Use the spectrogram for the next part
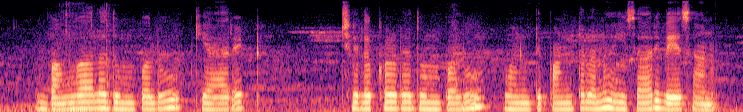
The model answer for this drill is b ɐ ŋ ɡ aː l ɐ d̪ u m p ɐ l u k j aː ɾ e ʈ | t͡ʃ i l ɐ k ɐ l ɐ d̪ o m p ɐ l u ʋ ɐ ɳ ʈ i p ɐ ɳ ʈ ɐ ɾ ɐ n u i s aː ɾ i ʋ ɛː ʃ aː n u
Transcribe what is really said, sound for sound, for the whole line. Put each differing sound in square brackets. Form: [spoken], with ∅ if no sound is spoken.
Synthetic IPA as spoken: b ɐ ŋ ɡ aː l ɐ d̪ u m p ɐ l u k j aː ɾ e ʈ | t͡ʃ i l ɐ k ɐ [ɽ] ɐ d̪ [u] m p ɐ l u ʋ ɐ ɳ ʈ i p ɐ ɳ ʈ ɐ [l] ɐ n u [iː] s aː ɾ i ʋ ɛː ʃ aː n u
